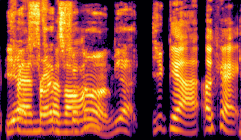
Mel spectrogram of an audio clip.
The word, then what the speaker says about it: Frantz Fanon: So I don't even know if I'm going to say his name right, but Frantz Fanon. Like, this is my attempt at French. Yeah, Frantz Frantz Fanon.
